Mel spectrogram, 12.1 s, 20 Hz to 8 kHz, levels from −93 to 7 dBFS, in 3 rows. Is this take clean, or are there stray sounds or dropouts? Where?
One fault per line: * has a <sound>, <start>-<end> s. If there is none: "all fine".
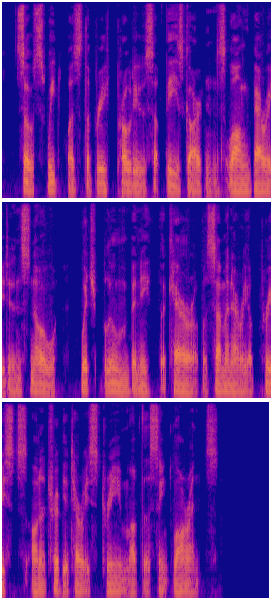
all fine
